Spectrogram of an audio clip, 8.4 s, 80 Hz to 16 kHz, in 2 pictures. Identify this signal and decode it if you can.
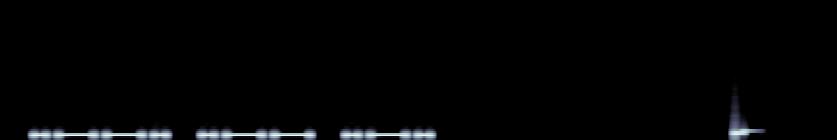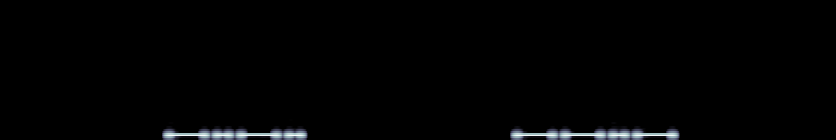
Morse code, heard as a keyed tone, about 20 wpm, spaced as for 12 wpm, 700 Hz. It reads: PWR CQ
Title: Top 90 QSO Elements - 6x Character Spacing - 20wpm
